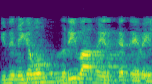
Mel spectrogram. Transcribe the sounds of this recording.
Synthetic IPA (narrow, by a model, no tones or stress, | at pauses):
ɪðɯmɪɣɐʋɯmʋɪrɪʋaːɣɐɪɾɯkːɐt̪eːʋɐjɪl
